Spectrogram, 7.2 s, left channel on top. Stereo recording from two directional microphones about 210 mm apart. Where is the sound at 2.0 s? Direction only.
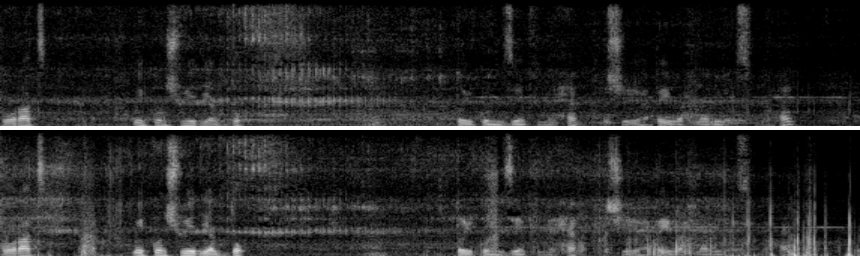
55° left (ahead or behind).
